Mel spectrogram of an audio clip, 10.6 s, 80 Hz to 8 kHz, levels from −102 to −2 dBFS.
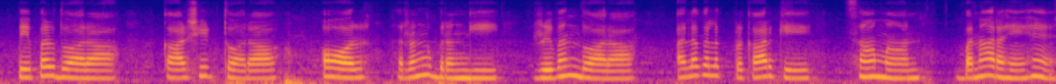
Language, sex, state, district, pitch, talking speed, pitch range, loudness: Hindi, female, Chhattisgarh, Rajnandgaon, 245 Hz, 95 wpm, 235-275 Hz, -26 LUFS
